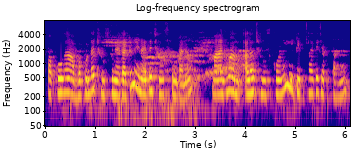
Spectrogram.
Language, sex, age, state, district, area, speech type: Telugu, female, 18-30, Telangana, Mancherial, rural, spontaneous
